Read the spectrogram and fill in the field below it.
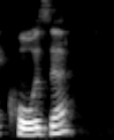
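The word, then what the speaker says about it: Xhosa: A Amanda, ela é coza, que se escreve com X, é, é X-H-O-S-A.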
